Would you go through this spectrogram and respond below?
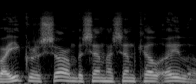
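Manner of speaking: normal talking voice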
